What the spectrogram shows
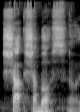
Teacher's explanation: the rounding of the kamat into an O known as comets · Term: rounded kamat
